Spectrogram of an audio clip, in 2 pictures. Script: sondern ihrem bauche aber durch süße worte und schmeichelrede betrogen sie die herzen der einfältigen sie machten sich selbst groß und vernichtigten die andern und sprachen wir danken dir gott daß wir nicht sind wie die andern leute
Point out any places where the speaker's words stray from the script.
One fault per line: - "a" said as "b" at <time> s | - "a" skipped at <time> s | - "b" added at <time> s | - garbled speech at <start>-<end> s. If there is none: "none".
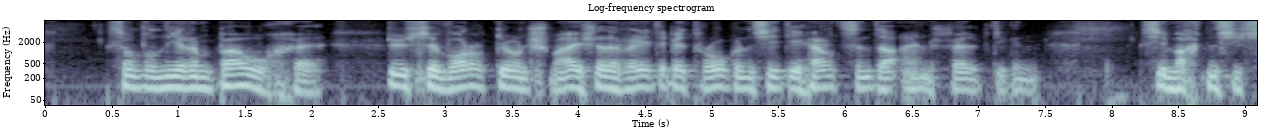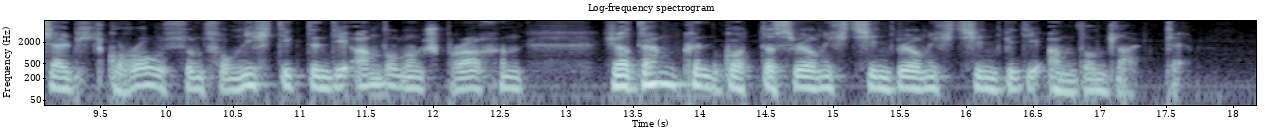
- "aber durch" skipped at 2.1 s
- "dir" skipped at 14.1 s
- "wir nicht sind" added at 15.5 s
